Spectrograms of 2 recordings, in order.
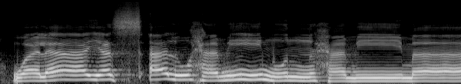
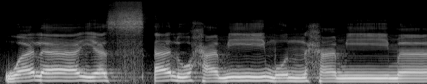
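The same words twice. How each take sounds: No difference in how they are said.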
